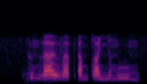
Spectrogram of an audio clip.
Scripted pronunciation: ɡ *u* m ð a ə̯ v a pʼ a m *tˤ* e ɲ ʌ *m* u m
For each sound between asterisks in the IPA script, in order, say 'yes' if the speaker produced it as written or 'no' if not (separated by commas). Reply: no, yes, yes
